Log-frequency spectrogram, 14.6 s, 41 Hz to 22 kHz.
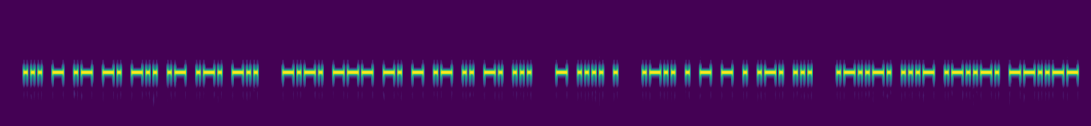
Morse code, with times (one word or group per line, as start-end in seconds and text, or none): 0.3-3.5 STANDARD
3.8-7.1 CONTAINS
7.4-8.3 THE
8.6-10.8 LETTERS
11.2-14.4 "V",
